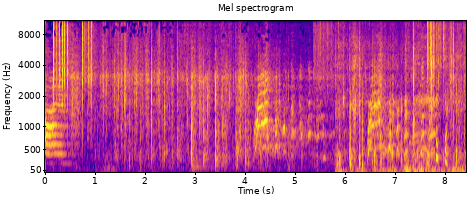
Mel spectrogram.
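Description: Frightened shouts and cries from people fleeing, with a few short bursts of rapid rattling right at the start. From about six seconds in, a loud low rumble and thumps from a camera carried at a run are added under the cries.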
